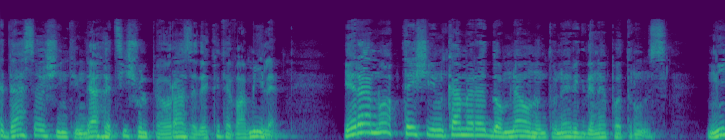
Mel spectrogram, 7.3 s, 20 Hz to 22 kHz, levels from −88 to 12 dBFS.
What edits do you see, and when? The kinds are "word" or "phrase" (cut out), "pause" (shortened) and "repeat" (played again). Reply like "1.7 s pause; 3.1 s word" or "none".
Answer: none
